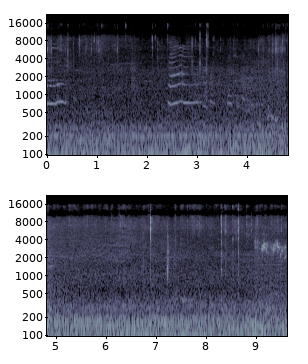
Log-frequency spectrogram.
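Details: A hungry female kitten asks for food with a few short, rising-then-falling melodious meows over a steady low background rumble.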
